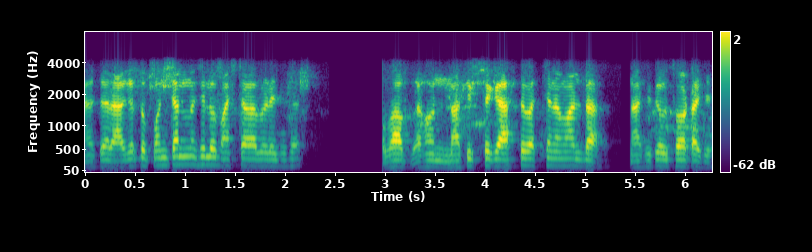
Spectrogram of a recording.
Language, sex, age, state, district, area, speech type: Bengali, male, 18-30, West Bengal, Purba Medinipur, rural, conversation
